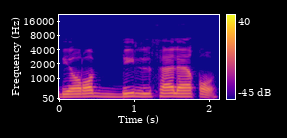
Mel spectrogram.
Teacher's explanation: ቢረቢ በምንልበት ሰዓት ራ ምትወፍር ናት፣ አወፍረናት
